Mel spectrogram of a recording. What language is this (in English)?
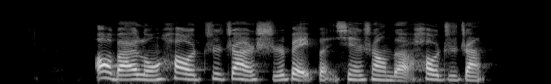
Chinese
